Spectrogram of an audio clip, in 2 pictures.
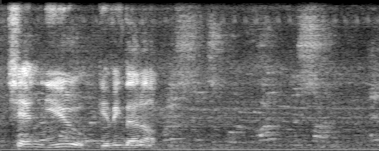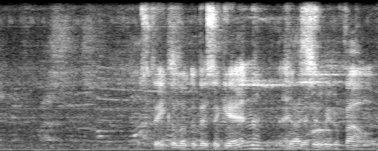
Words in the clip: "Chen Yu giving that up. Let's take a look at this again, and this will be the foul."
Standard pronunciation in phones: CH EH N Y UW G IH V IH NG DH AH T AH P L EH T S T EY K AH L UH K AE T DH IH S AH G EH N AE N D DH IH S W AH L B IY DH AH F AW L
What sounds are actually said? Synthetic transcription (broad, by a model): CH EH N Y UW G IH V IH NG DH AH T AH P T T EY K AH L UH K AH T DH IH S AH G EH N N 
